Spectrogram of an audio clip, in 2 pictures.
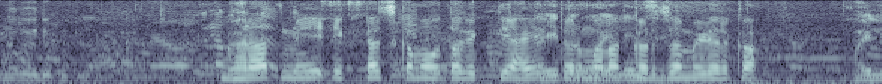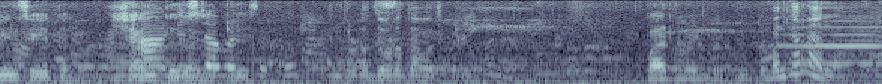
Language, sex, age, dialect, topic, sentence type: Marathi, male, 18-24, Standard Marathi, banking, question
